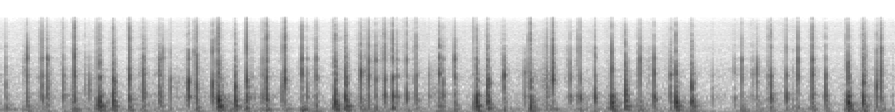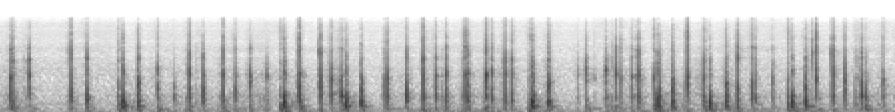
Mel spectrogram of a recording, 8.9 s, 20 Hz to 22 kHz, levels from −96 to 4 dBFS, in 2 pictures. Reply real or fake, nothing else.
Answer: fake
